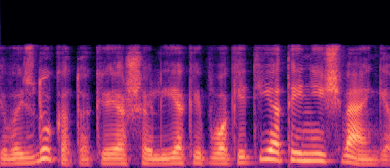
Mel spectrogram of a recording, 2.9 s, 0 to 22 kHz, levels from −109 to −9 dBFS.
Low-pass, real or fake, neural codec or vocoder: 7.2 kHz; real; none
